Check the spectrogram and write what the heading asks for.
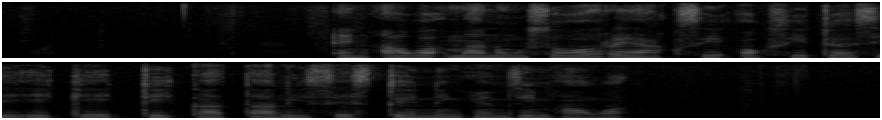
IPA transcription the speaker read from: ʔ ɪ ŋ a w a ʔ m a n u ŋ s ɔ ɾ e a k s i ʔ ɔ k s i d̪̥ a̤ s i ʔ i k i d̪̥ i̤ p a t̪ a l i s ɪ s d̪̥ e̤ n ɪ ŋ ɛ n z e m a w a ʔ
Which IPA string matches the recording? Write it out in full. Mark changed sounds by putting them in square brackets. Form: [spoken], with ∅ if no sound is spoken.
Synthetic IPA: ʔ ɪ ŋ a w a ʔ m a n u ŋ s ɔ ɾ e a k s i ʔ ɔ k s i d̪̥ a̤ s i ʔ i k i d̪̥ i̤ [k] a t̪ a l i s ɪ s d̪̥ e̤ n ɪ ŋ ɛ n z [i] m a w a ʔ

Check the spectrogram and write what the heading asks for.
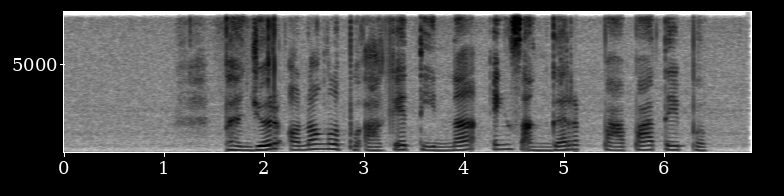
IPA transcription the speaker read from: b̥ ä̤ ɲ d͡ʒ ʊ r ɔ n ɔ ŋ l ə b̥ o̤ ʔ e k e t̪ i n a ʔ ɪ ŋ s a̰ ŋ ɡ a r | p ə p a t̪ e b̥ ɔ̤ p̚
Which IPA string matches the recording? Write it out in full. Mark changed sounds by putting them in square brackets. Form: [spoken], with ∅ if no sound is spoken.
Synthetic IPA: b̥ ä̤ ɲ d͡ʒ ʊ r ɔ n ɔ ŋ l ə b̥ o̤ ʔ [a] k e t̪ i n a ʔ ɪ ŋ s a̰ ŋ ɡ a r | p [a] p a t̪ e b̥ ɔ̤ p̚

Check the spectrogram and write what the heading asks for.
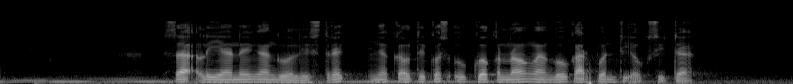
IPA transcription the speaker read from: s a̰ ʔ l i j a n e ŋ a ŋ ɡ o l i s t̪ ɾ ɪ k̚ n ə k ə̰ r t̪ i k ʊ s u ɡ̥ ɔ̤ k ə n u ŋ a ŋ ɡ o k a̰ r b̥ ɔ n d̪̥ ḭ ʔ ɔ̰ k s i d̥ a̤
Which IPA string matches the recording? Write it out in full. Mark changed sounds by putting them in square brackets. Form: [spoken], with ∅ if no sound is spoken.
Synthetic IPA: s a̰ ʔ l i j a n e ŋ a ŋ ɡ o l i s t̪ ɾ ɪ k̚ [ɲ] ə k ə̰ [l] t̪ i k ʊ s u ɡ̥ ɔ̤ k ə n [ɔ] ŋ a ŋ ɡ o k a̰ r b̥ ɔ n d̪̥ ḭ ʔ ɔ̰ k s i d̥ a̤

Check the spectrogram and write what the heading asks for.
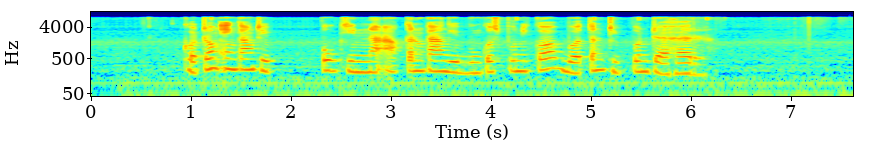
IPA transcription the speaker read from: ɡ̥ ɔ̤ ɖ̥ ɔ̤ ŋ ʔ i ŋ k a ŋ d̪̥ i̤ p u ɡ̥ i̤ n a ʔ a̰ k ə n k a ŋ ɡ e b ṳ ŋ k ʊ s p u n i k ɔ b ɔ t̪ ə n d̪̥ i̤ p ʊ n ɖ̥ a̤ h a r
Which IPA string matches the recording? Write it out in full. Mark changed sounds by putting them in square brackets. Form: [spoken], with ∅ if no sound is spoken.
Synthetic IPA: ɡ̥ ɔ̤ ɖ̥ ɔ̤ ŋ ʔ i ŋ k a ŋ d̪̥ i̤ p u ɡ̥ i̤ n a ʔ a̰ k ə n k a ŋ ɡ e b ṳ ŋ k ʊ s p u n i k ɔ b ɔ t̪ ə n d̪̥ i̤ p ʊ n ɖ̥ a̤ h a r

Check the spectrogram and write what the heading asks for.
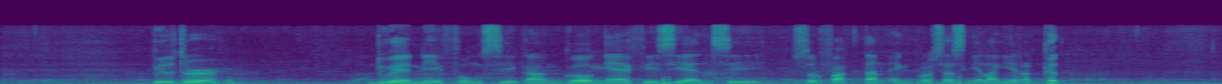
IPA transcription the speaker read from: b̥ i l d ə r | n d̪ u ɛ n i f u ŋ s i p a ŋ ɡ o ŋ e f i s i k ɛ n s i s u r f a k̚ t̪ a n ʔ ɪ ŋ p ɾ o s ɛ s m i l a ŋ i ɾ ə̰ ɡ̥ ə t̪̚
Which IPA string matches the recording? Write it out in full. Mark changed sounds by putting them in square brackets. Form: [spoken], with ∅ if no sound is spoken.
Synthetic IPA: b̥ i l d ə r | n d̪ u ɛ n i f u ŋ s i [k] a ŋ ɡ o ŋ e f i s i [∅] ɛ n s i s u r f a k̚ t̪ a n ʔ ɪ ŋ p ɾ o s ɛ s [ŋ] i l a ŋ i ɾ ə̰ ɡ̥ ə t̪̚

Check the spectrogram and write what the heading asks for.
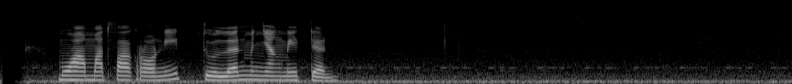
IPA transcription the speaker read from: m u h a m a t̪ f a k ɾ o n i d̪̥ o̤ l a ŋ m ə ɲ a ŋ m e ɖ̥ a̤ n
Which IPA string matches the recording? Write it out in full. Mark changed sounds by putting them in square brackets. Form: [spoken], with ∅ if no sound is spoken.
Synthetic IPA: m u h a m a t̪ f a k ɾ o n i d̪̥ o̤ l a [n] m ə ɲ a ŋ m e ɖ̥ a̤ n

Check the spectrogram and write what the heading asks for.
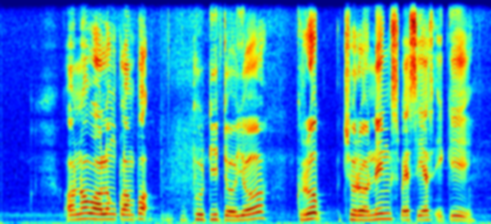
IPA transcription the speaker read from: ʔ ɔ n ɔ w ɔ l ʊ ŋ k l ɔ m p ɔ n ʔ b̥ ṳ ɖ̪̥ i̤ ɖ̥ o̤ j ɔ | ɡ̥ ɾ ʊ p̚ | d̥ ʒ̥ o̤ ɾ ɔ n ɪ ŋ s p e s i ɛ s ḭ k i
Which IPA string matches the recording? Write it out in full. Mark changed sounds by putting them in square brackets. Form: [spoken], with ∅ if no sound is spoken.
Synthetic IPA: ʔ ɔ n ɔ w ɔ l ʊ ŋ k l ɔ m p ɔ [∅] ʔ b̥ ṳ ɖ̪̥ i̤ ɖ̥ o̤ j ɔ | ɡ̥ ɾ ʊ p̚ | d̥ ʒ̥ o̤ ɾ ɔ n ɪ ŋ s p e s i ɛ s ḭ k i

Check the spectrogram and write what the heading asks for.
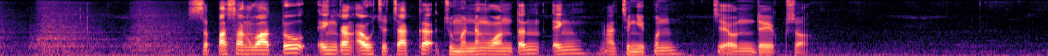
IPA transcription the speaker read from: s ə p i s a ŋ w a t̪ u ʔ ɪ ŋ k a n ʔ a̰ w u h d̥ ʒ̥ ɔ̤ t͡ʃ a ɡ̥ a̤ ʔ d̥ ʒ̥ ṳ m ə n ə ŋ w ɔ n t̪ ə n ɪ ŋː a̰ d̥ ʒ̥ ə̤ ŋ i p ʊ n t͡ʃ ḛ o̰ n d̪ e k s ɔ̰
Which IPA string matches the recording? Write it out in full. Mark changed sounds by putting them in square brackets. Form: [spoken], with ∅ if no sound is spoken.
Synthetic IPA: s ə p [a] s a ŋ w a t̪ u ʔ ɪ ŋ k a [ŋ] ʔ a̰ w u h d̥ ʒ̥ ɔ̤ t͡ʃ a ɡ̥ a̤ ʔ d̥ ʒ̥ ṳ m ə n ə ŋ w ɔ n t̪ ə n ɪ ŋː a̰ d̥ ʒ̥ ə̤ ŋ i p ʊ n t͡ʃ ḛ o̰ n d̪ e k s ɔ̰

